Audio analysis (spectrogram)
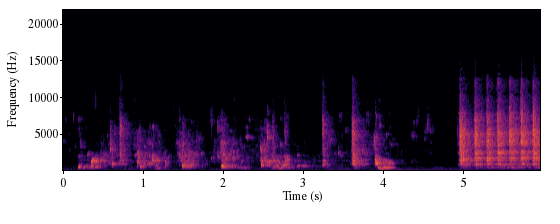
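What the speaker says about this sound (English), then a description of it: "I'll give this a good stir. Got to oxygenate it a little bit." Hard seltzer wort is stirred vigorously in a home-brew fermenter, giving rhythmic bursts of splashing and sloshing water that grow louder and faster toward the end.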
